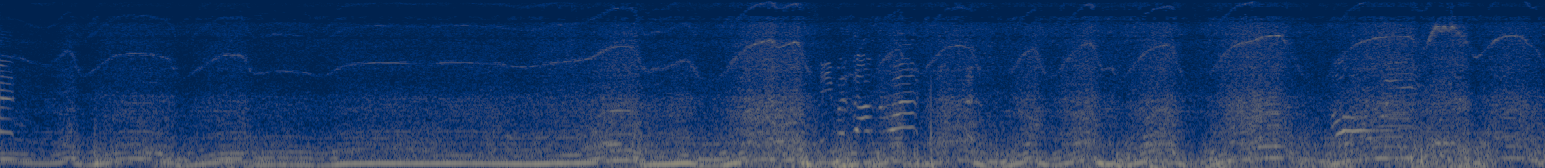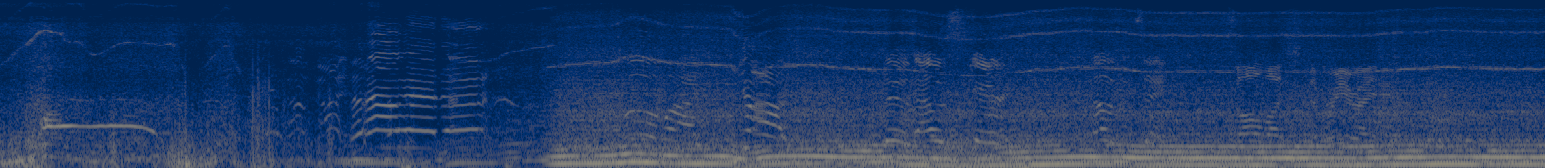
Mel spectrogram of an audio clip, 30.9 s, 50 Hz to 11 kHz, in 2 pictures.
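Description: Supercharged mini jet boat engines running hard through river rapids, with rushing water and spray. The engine pitch rises and falls over the waves, then about 21 seconds in the sound jumps louder and settles into a steady high drone.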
